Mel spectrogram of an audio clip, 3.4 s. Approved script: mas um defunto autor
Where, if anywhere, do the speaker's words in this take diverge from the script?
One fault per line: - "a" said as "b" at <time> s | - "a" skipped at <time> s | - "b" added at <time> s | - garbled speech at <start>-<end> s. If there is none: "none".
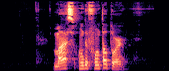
none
